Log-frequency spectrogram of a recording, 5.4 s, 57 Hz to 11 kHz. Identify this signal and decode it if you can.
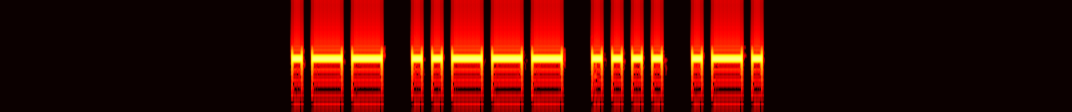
Morse code, heard as a keyed tone, about 24 wpm, 700 Hz. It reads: W2HR
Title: Speed Racing - USA 1x2 Call Signs 20wpm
